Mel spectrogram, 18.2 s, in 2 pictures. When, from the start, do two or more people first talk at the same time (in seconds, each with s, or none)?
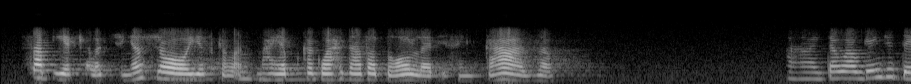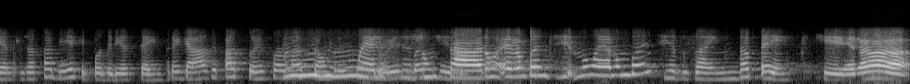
1.6 s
